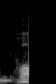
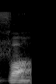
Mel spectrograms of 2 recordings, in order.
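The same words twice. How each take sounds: First: ভ as a stopped, aspirated b; wrong Bengali bh. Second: ভা with a long buzzing v; air-released v. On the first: Teacher showing what English doesn't use, stopped bh. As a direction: close the lips and puff out ভ. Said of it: "এরকম হবে না". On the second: Teacher showing the English sound, buzzing v. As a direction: let air buzz out before the vowel of ভা. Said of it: "বাতাস বেরোনোর সময়". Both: Shown as a demonstration.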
